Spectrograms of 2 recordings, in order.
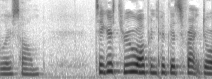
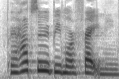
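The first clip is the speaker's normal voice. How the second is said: usual speaking voice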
